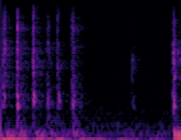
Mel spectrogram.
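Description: Fingers tap out a handful of quick keystrokes on a computer keyboard, close and crisp, followed by a brief pause and one final firmer key press, with no voice.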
